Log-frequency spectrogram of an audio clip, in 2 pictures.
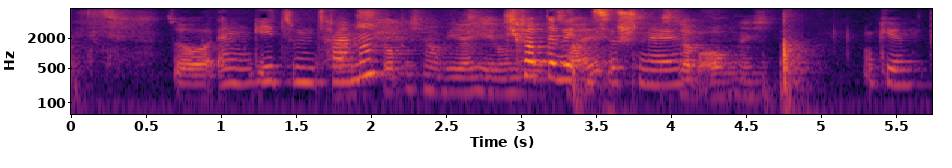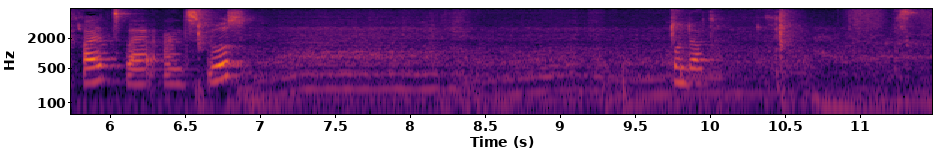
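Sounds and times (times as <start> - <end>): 
speech: 0.7 - 7.1, 9.8 - 10.2
racing game car engine revving and accelerating: 6.6 - 11.4.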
